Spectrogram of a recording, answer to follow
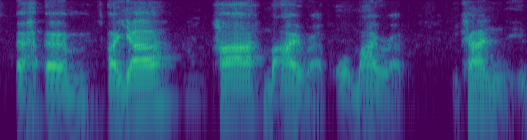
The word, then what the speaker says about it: ma'irab: Okay, it's ma'irab. Okay, ma'irab. So you're gonna spell that M-A, so ma, then I, just the letter I, then rab, R-A-B, ma'irab.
